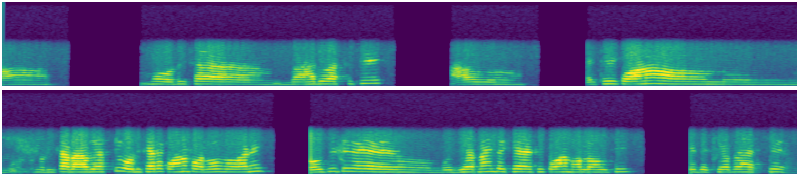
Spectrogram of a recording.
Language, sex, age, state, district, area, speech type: Odia, female, 60+, Odisha, Angul, rural, conversation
